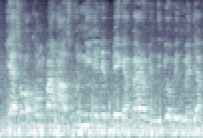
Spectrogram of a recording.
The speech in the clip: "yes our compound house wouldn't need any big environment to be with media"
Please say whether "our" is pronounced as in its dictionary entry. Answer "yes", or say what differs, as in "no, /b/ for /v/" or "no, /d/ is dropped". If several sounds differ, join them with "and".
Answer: no, /w/ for /ɹ/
